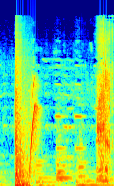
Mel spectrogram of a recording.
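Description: Cartoon soundtrack: a sudden loud thunk about a third of a second in, with a brief whistling glide just after it, followed by held music notes.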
